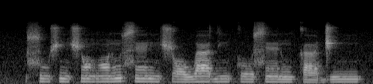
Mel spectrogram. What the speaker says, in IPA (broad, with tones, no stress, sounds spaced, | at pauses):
s u˨ ʃ ĩ˨ ʃ ɔ̃˧ ɡ ɔ̃˧ ɾ ũ˦ s ɛ̃˧ ɾ ĩ˨ ʃ ɔ˨ w a˧ d ĩ˨ k o˧ s ɛ̃˧ ɾ ũ˨ k a˨ d͡ʒ ĩ˧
